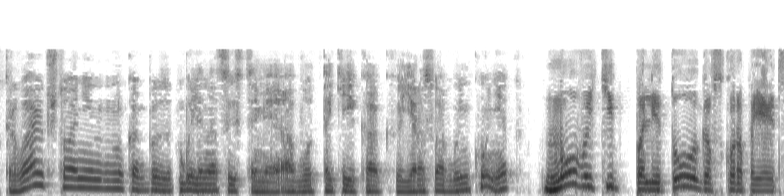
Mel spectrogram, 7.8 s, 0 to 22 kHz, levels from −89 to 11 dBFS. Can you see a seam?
no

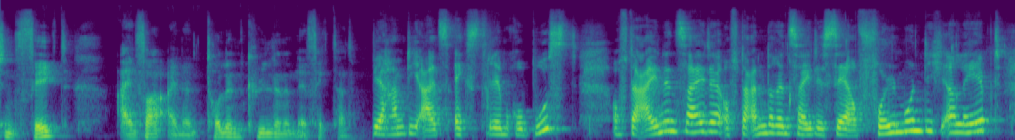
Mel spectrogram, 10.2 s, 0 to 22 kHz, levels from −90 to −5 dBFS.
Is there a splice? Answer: yes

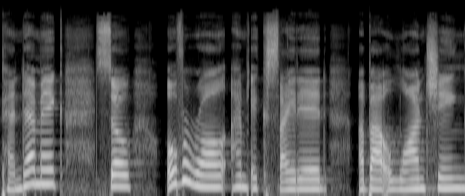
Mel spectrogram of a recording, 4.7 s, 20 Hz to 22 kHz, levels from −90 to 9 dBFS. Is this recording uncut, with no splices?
no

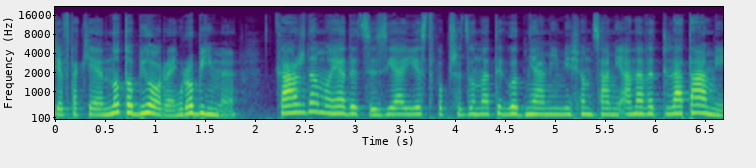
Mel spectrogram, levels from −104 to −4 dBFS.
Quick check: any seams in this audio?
yes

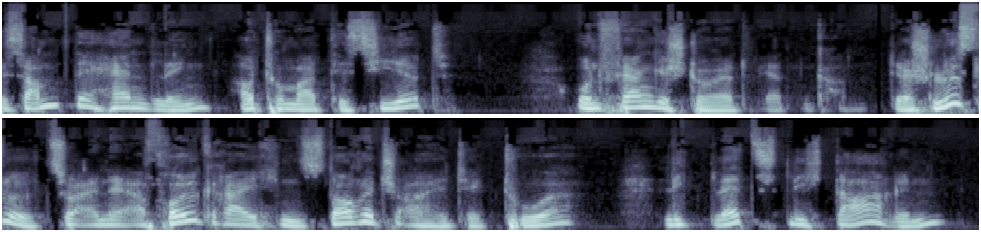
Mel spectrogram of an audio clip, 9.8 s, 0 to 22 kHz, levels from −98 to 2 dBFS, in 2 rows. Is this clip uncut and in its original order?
no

